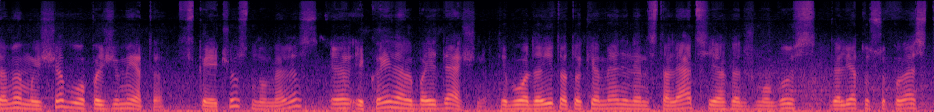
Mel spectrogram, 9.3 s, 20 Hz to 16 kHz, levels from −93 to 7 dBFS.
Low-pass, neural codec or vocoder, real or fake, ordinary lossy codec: 14.4 kHz; none; real; Opus, 24 kbps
